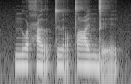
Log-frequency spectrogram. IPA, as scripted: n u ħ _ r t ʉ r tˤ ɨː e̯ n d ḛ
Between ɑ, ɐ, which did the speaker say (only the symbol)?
ɐ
